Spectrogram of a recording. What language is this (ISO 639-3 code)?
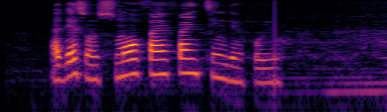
wes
